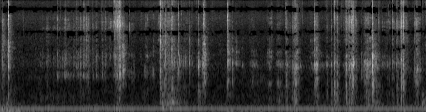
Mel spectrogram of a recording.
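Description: A solid, dry pink oval bar of soap is held in the palm and shaved with a utility knife blade, peeling off curly flakes. Short, crisp scraping crunches with bright edges come in quick, uneven strokes. A steady low hum runs underneath throughout.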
